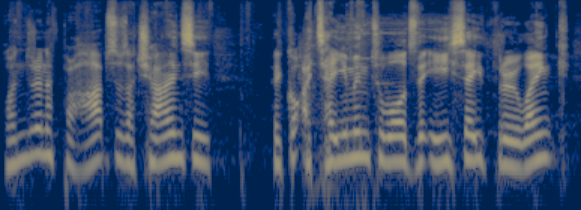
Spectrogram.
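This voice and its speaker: A man with a fairly high voice gives color commentary on an esports match. He talks through tactics and what each side has left to use. A light hiss runs behind him. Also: steady tone, moderate pace. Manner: analytical, explains tactics and resources. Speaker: esports analyst caster.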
